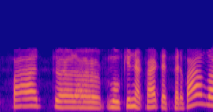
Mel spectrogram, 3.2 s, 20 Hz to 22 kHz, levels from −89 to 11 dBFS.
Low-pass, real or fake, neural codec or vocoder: 3.6 kHz; fake; autoencoder, 44.1 kHz, a latent of 192 numbers a frame, MeloTTS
